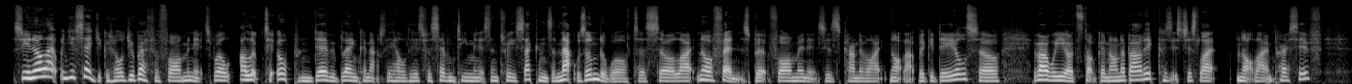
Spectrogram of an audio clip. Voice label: Character

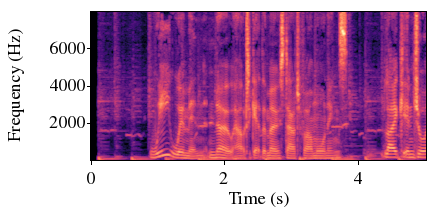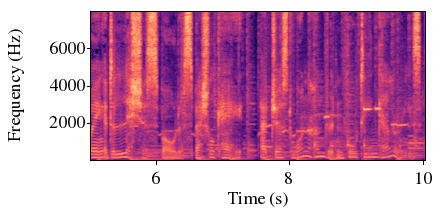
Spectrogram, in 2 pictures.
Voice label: commercial; Special K

